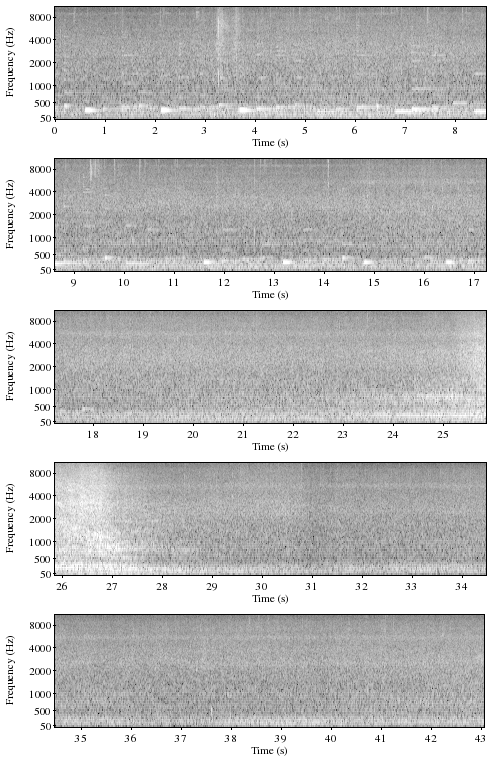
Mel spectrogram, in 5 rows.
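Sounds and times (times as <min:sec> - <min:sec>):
car passing by: 0:00.0 - 0:31.4
surf: 0:00.0 - 0:37.8
wind: 0:00.0 - 0:43.0.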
